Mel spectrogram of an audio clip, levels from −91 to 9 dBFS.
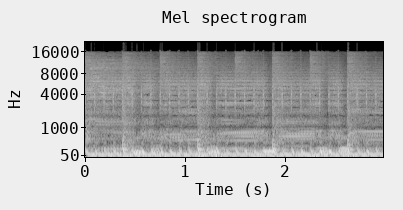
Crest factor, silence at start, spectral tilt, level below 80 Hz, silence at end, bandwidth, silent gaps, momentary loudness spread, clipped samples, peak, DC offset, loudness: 10 dB; 0 s; -3.5 dB/octave; -14 dBFS; 0 s; 17 kHz; none; 2 LU; 0.1%; 0 dBFS; under 0.1%; -11 LUFS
